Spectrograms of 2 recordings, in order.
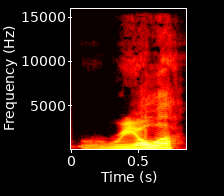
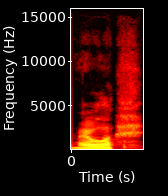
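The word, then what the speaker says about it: Raiola: They do have Boy Wonder, as their fans are calling him, five-star freshman Dylan Riola, I believe is how you pronounce his last name, Riola.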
